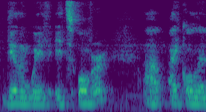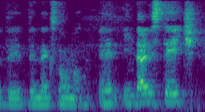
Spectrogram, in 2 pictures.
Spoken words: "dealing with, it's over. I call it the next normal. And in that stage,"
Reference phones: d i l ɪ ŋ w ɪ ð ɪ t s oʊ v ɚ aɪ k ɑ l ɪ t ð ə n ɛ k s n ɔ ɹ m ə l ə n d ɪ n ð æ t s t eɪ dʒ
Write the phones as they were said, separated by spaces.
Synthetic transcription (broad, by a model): d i l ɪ ŋ w ɪ ð ɪ t s oʊ v ɚ aɪ k ɑ l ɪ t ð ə n ɛ k s n ɔ ɹ m ə l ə n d ɪ n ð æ t s t eɪ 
